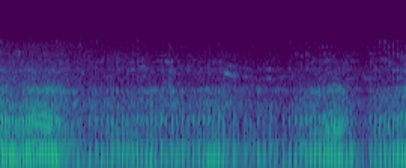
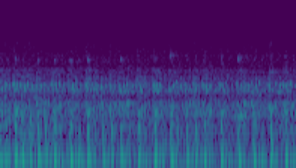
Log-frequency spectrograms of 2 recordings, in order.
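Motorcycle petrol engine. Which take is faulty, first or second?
first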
